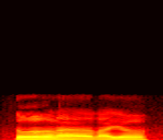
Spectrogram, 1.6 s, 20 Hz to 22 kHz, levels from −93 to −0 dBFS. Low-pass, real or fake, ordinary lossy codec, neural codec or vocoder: 7.2 kHz; real; none; none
